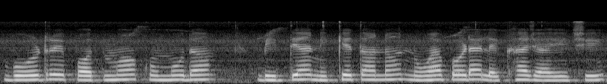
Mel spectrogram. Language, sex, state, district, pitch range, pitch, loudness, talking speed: Odia, female, Odisha, Nuapada, 200-225 Hz, 215 Hz, -15 LUFS, 80 wpm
